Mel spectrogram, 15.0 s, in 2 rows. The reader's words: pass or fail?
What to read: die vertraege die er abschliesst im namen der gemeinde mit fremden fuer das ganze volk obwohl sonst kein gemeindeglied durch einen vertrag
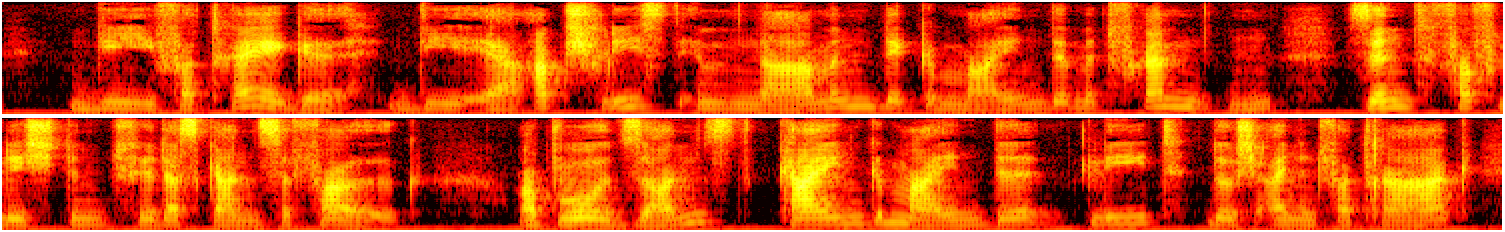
fail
